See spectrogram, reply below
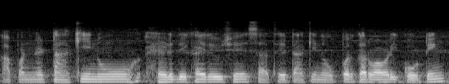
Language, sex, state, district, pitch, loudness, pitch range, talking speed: Gujarati, male, Gujarat, Valsad, 115 Hz, -16 LUFS, 110-120 Hz, 175 wpm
